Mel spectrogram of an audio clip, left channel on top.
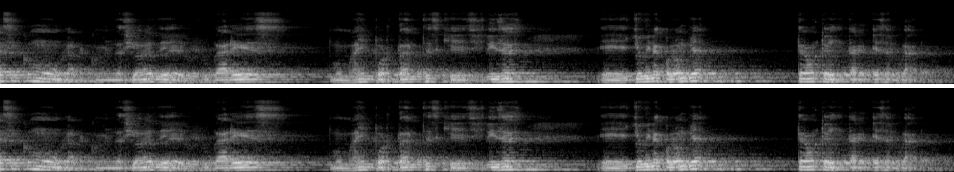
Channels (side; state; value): both; identical; correlation 1.00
